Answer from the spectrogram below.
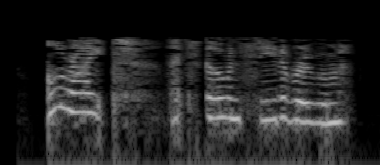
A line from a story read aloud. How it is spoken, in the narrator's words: Emma said wearily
